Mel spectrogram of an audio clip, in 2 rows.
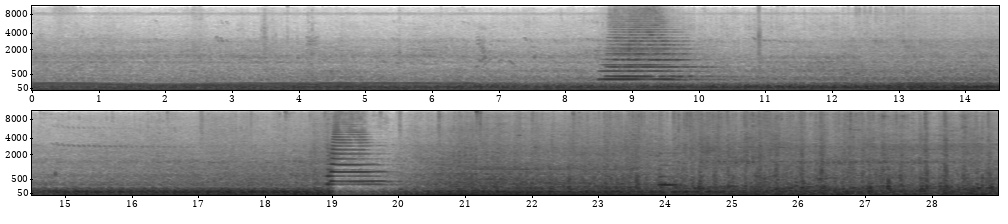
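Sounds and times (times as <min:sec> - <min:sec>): diesel locomotive engine rumble: 0:00.0 - 0:29.0
train wheels on rails: 0:00.0 - 0:29.0
train horn blasts: 0:08.4 - 0:10.4, 0:18.9 - 0:20.0, 0:23.9 - 0:24.3.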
